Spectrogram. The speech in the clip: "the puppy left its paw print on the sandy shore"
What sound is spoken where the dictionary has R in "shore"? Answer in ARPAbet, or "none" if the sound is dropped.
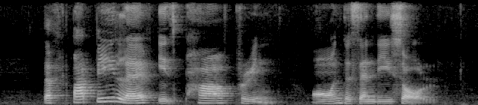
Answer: L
